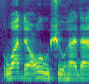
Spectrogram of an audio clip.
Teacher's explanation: دال پہ کلکلا کرنا ہے، میم کو میم سے ملاتے ہوئے غنہ کرنا ہے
